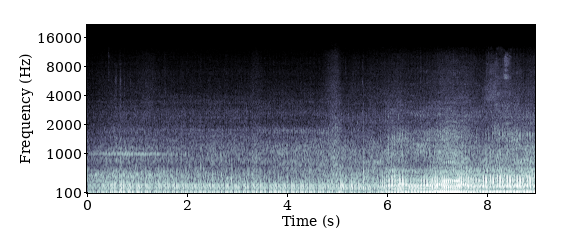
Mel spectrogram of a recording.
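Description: A Yamaha TRX 850 motorcycle engine runs with a rattle, a steady close idle with a mechanical clatter, rising into a louder rev in the last few seconds.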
